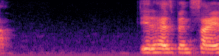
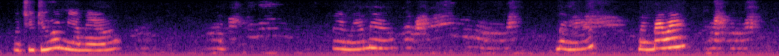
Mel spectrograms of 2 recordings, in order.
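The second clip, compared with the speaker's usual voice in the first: high cooing to the kitty; 13 semitones higher, 8 dB quieter than usual. Real, not acted. Baby talk to her cat.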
